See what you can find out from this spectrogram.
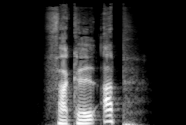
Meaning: inflection of abfackeln: 1. first-person singular present 2. singular imperative
- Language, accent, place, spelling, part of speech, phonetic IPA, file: German, Germany, Berlin, fackel ab, verb, [ˌfakl̩ ˈap], De-fackel ab.ogg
